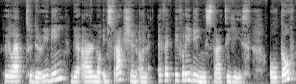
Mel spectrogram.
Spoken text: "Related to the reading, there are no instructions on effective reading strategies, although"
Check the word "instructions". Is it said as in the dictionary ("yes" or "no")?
no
